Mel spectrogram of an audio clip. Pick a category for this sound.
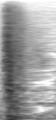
Sound effects > Other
